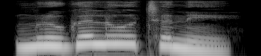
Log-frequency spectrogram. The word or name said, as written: ಮೃಗಲೋಚನೆ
